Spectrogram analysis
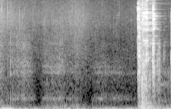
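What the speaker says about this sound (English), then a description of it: "I bet this one makes a clink" A sharp clink rings out on a hiking trail as an object is struck, a single bright metallic or glassy hit near the end after quiet outdoor ambience.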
